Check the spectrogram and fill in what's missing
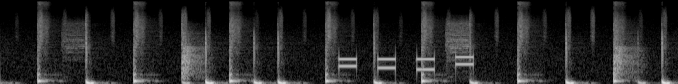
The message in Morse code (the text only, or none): none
